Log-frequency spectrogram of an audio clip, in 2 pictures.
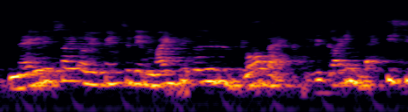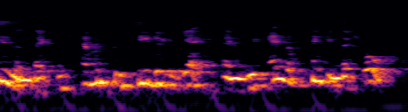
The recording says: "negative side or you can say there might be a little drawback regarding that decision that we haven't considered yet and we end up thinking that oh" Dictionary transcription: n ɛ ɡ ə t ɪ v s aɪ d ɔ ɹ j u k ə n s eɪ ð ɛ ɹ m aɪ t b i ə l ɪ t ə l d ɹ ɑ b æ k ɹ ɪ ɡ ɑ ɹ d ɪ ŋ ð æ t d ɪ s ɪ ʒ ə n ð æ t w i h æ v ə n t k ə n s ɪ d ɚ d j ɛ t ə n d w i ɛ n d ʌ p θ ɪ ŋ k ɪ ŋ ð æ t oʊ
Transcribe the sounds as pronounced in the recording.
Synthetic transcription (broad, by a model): n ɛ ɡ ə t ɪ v s aɪ d ɔ ɹ j u k ə n s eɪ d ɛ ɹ m aɪ t b i ə l ɪ t ə l d ɹ ɑ b æ k ɹ ɪ ɡ ɑ ɹ d ɪ ŋ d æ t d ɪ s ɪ z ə n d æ t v i h æ v ə n t k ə n s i d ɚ d j ɛ t ə n d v i ɛ n d ʌ p t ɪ ŋ k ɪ ŋ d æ t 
